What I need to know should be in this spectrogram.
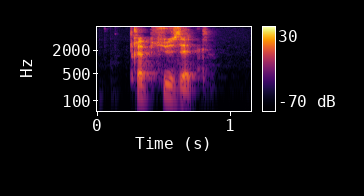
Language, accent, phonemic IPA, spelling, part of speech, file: French, France, /kʁɛp sy.zɛt/, crêpe Suzette, noun, LL-Q150 (fra)-crêpe Suzette.wav
- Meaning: crêpe Suzette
